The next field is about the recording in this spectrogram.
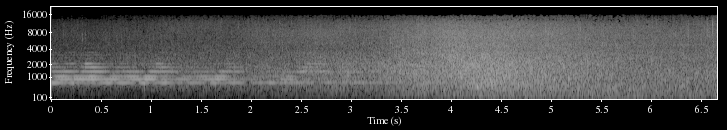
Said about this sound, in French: le bruit de l'eau en baie de Somme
